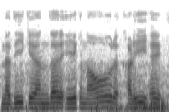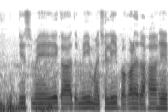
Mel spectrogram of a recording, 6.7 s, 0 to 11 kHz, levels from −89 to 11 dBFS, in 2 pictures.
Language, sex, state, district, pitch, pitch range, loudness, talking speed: Hindi, male, Uttar Pradesh, Lucknow, 140 Hz, 135-145 Hz, -16 LUFS, 125 wpm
